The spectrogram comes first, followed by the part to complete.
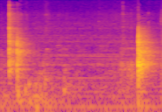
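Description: Prying at the lid of a small metal can of wood stain: a couple of sharp metal clicks near the start, then faint handling.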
